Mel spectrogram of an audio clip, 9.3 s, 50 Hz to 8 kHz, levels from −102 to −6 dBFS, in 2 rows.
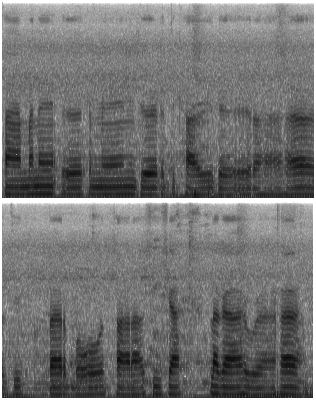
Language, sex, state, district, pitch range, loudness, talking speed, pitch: Hindi, male, Punjab, Fazilka, 100-110 Hz, -17 LUFS, 110 wpm, 105 Hz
